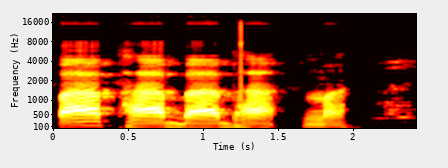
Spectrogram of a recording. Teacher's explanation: प, फ, ब, भ, म, ये वर्ड जो होते हैं ओष्ठ उच्चारित होते हैं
